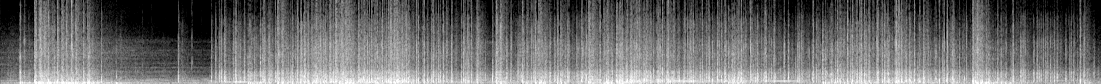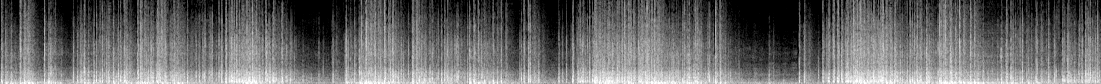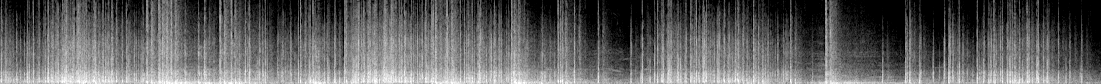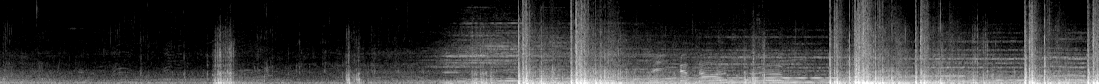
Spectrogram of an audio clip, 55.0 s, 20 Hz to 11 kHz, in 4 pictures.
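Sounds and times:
fireworks bangs and crackling: 0.0 - 41.6, 43.6 - 55.0.

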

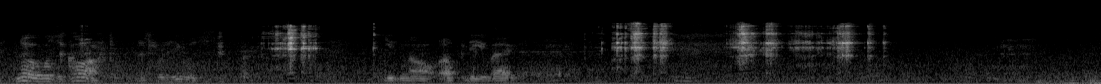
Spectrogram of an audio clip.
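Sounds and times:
small metal pieces jingling: 2.6 - 3.2, 6.0 - 8.9.

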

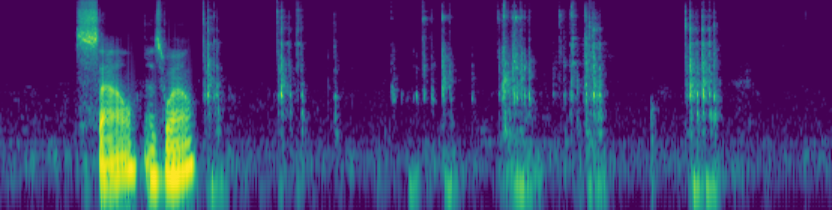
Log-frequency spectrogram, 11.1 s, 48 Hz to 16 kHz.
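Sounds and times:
typing on computer keyboard: 2.6 - 3.0, 3.7 - 4.6, 5.2 - 8.1, 9.1 - 9.6.

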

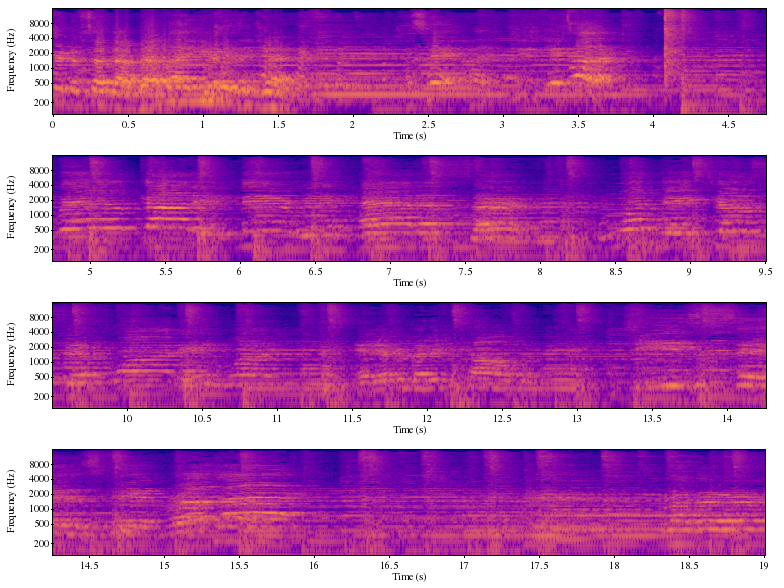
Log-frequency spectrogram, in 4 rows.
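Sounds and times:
bass guitar: 0.0 - 19.0
strummed acoustic guitars: 0.0 - 19.0
voices singing along: 4.8 - 16.0.

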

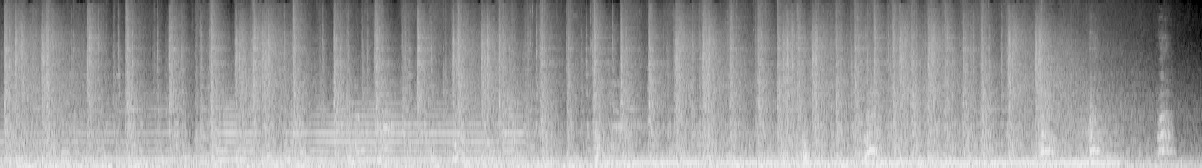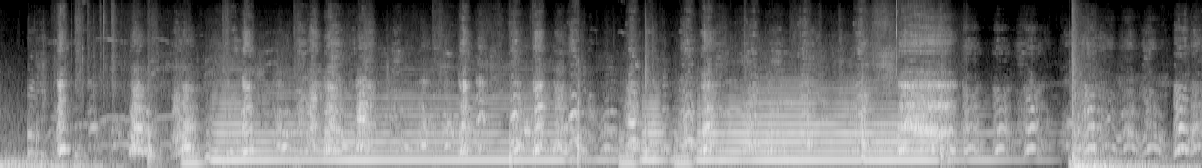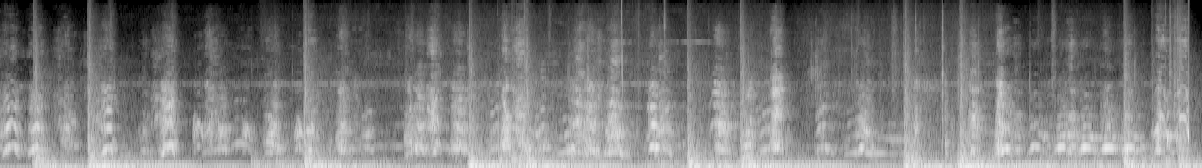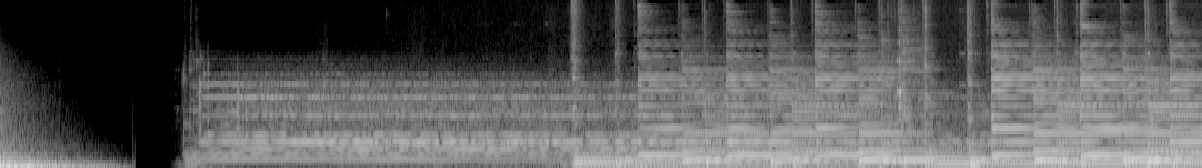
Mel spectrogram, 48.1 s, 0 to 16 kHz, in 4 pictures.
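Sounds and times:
background music: 0.0 - 36.1, 37.9 - 48.0
dogs barking: 0.1 - 7.0, 8.0 - 9.1, 10.2 - 36.0.

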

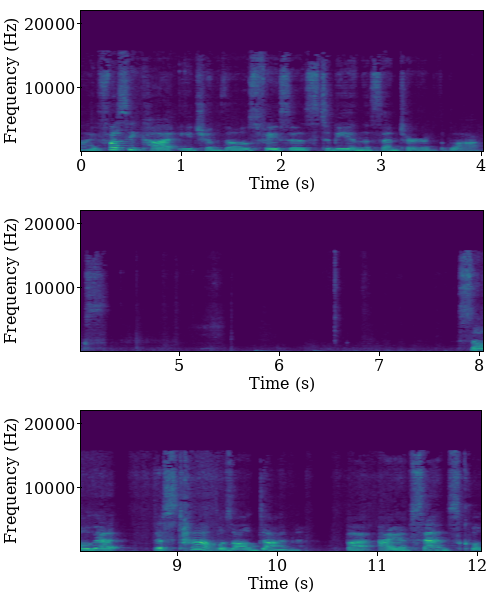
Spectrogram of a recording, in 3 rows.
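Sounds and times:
fabric rustling: 3.5 - 12.0.

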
